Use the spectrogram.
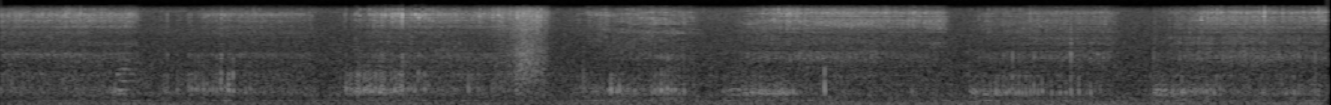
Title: snoring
